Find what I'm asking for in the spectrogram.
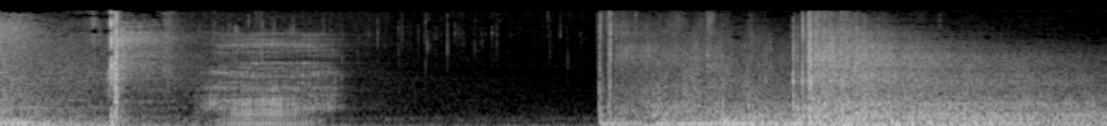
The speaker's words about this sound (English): She shot it right through the eye!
